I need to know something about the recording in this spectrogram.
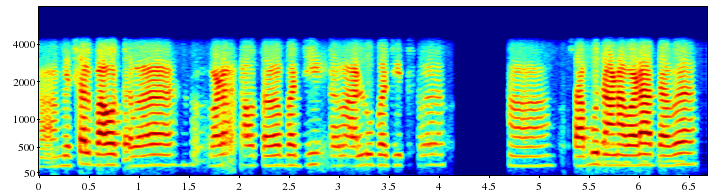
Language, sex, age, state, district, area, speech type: Sindhi, female, 45-60, Maharashtra, Thane, urban, conversation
